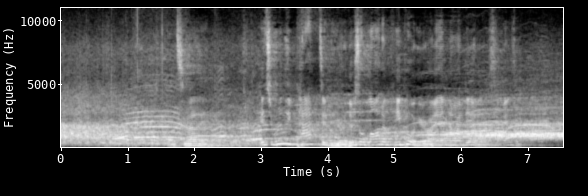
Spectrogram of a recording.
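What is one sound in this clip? A man sings through loudspeakers, heard over a crowd.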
